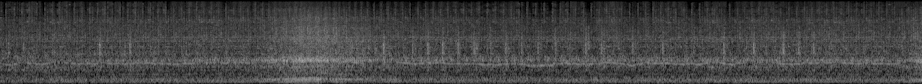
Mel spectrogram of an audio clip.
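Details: BMW E30 engine at steady idle with a light, fairly quick tick of about three a second, top or bottom end unclear; three shops could not identify it, and the owner suspects rod knock, piston slap or bearings before replacing the engine.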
